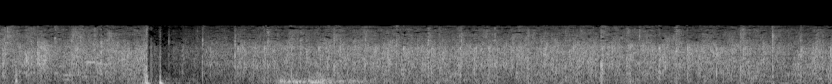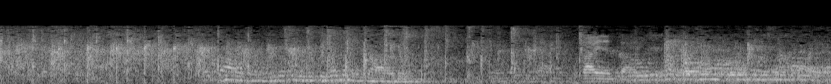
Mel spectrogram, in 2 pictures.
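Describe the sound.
A crowd breaks into loud, sustained applause that fills the whole stretch, dense and steady, with voices calling out and cheering over the clapping in the second half.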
